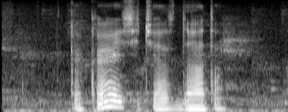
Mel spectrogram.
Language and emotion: Russian, sad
